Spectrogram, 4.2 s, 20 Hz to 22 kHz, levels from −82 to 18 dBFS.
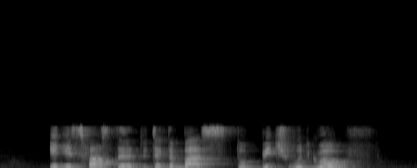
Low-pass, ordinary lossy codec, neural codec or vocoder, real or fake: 5.4 kHz; none; none; real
